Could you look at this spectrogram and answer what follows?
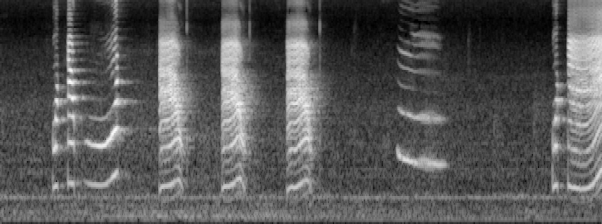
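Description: Indian ringneck parakeet making a string of short calls, most of them rising in pitch.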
